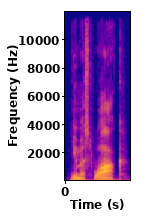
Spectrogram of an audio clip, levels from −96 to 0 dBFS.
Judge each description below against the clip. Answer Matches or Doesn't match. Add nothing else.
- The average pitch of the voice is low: Matches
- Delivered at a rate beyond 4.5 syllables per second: Doesn't match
